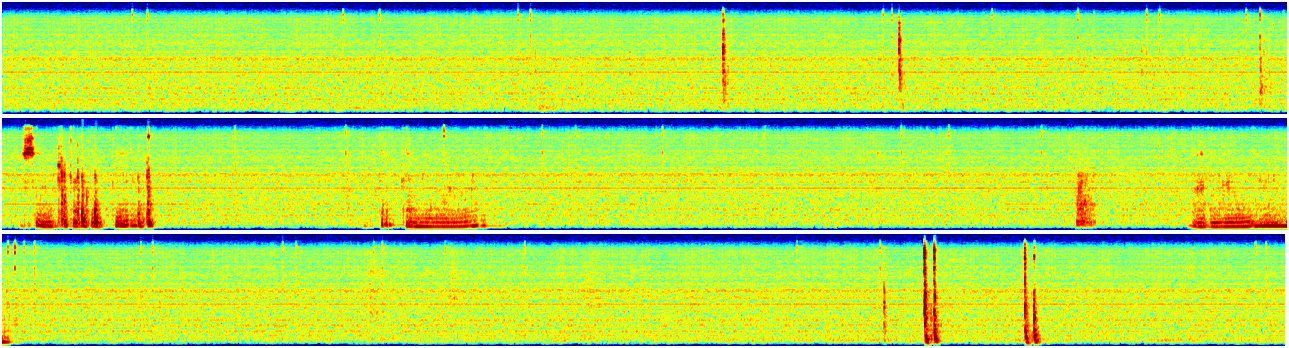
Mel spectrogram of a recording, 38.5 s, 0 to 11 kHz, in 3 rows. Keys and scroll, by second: 13.6 ctrl+c, 14.2 ctrl+f.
